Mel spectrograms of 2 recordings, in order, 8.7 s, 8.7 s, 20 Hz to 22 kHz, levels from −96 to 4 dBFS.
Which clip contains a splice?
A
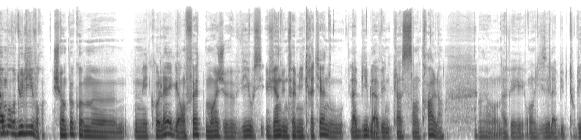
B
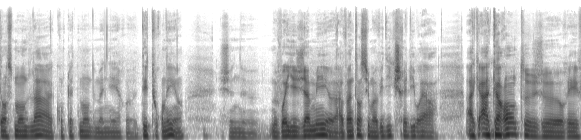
A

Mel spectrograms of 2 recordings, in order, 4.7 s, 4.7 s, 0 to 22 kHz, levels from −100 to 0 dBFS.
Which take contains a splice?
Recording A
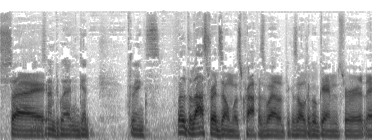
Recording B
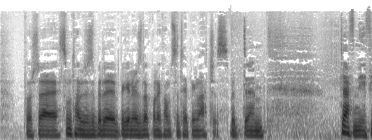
B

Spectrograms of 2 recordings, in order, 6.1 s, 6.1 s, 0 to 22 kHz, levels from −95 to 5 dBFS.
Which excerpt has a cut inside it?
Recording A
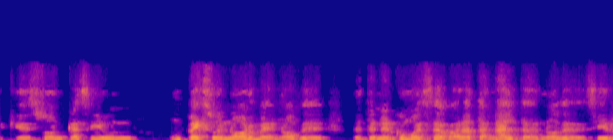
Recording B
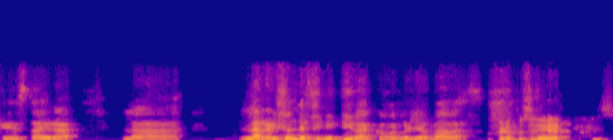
A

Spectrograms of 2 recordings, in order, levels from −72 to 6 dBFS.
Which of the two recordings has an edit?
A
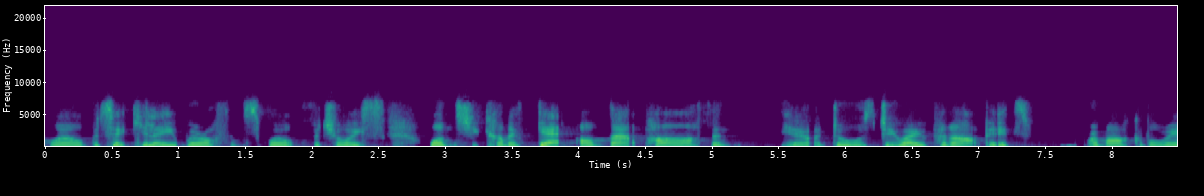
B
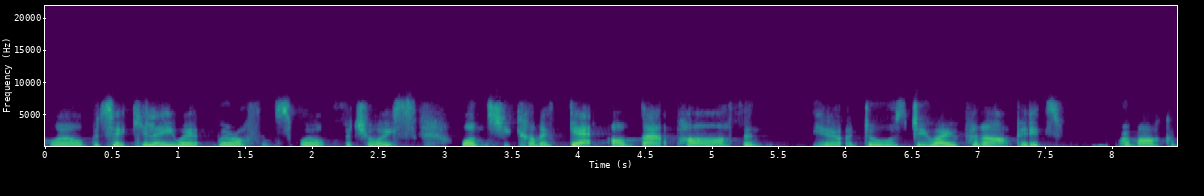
A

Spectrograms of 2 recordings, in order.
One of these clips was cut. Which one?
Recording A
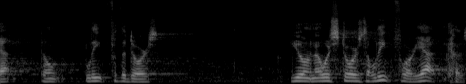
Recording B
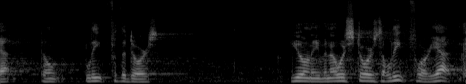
A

